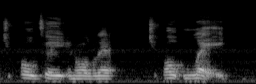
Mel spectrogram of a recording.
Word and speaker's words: Chipotle: Chipotle. Yes, Devin, I know it's Chipotle, not Chipotle. She straightens me up on how to pronounce it, people.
